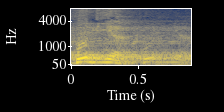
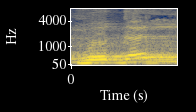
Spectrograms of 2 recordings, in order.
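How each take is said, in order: First: A 'y' sound is pronounced in the middle. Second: No 'y' sound is pronounced in the middle. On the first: The speaker calls it wrong. "बहुत सारे बच्चे यहाँ पर पढ़ते हैं हुदियन, जो कि गलत है" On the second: The speaker calls it right. "हुदन की जो या है उसको हम नहीं पढ़ेंगे"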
